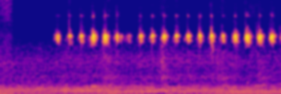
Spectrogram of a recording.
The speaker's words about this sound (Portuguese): É tipo um pri pri pri pri, pri. É, é um, um grilo.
